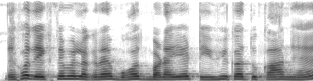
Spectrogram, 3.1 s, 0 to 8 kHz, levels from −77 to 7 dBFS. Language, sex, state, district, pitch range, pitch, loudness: Hindi, female, Bihar, Patna, 225-245 Hz, 235 Hz, -15 LUFS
